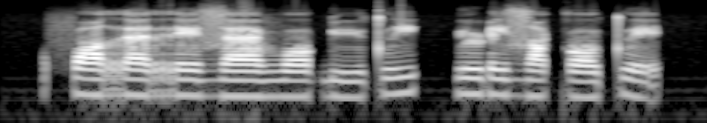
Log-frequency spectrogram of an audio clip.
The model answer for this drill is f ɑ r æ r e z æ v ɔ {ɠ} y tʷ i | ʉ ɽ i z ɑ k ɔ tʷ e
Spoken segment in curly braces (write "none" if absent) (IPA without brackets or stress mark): ɠ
